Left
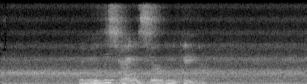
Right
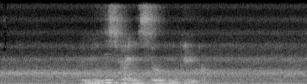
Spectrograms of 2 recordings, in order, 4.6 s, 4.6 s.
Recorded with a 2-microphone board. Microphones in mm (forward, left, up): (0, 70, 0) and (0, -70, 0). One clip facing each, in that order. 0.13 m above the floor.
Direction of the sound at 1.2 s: 45° left (ahead or behind).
